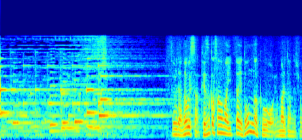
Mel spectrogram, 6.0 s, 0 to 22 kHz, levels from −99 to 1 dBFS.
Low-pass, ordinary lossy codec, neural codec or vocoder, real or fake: none; none; none; real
